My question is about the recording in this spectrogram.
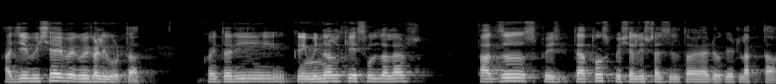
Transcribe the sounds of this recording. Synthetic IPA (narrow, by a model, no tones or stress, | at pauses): ad͡ʑiːʋiɕajbəɡʋikaɭiːʋuɽt̪at̪ | kə̃ɦĩt̪əɾiːkɾiminəlkesuld͡zaljaɾ | t̪ad͡zəspet̪jat̪ũːspeɕəlisʈat͡ɕilt̪aəɖʋokeʈlaɡt̪a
